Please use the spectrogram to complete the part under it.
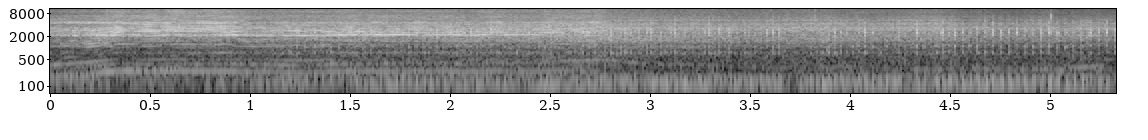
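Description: A snowmobile engine drones loudly and steadily, shifting in pitch.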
